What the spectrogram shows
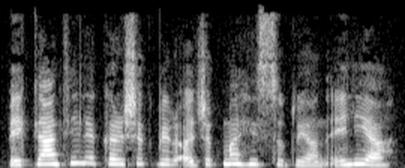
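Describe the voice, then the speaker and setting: Woman narrating an audiobook, high voice, dry close sound, steady storyteller. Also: moderate pace, no echo.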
